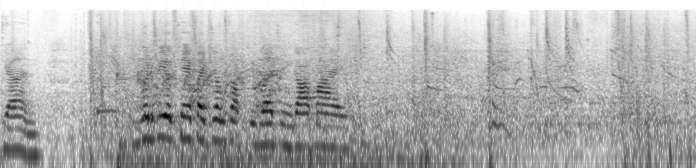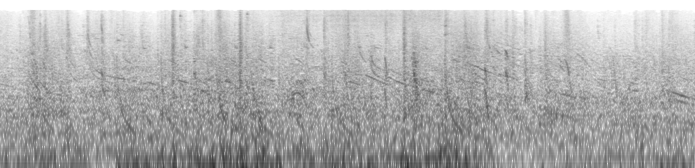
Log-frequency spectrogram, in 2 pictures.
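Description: Blaster rifles fire rapid shots in a video game battle.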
